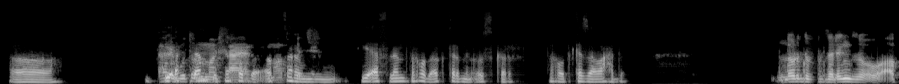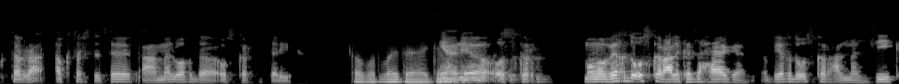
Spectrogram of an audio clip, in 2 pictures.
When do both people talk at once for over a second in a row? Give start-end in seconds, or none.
1.6-3.2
